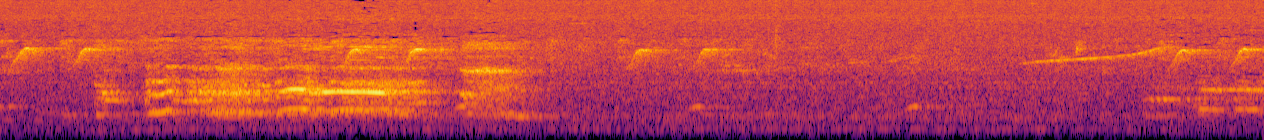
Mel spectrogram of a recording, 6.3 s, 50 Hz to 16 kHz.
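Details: White-vented myna, Acridotheres grandis, in Ubon Ratchathani, Thailand, 9 March 2022: a loud grating, buzzy call lasting about two seconds, then quieter scattered notes and high thin upslurred whistles from other birds.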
